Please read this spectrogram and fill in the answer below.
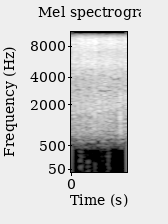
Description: joint loop

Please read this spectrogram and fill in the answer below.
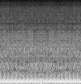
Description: v8 diesel, engines; acf engines

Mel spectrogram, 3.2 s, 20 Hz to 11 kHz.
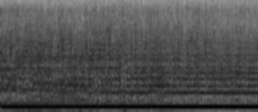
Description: l6 petrol small, engines; acf engines

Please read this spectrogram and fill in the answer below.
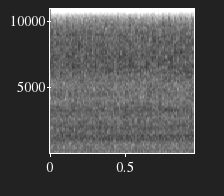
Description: generator running

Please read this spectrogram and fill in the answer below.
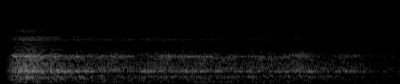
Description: bong exhale long

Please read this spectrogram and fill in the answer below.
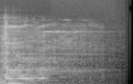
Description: pickup

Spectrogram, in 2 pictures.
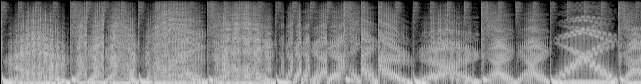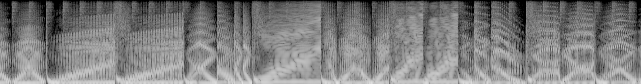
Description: meth consum music

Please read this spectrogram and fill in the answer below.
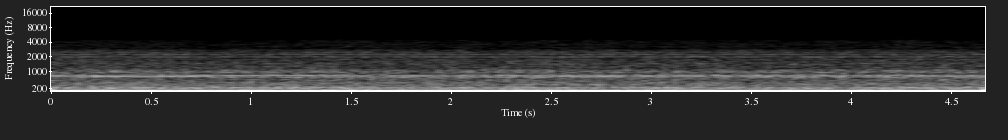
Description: oven loop

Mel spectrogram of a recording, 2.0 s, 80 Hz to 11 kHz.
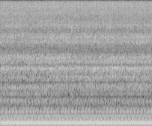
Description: v8 petrol, engines; acf engines

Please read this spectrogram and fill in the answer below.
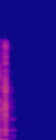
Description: lock

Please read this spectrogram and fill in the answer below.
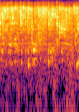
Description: fill liquid

